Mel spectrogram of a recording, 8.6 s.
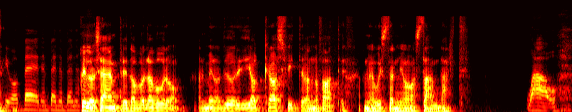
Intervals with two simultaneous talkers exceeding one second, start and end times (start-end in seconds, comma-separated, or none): none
